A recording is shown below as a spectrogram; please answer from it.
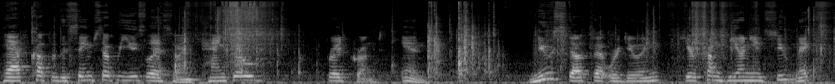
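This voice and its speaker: Cooking at home for his casual vlog, a stuffed-up man in his fifties rambles and corrects himself in a chatty way. He sounds animated, his voice a little high, his pace a little slow, and the background is noisy.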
